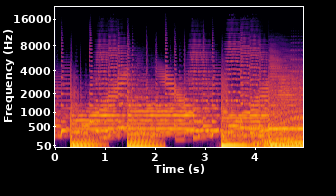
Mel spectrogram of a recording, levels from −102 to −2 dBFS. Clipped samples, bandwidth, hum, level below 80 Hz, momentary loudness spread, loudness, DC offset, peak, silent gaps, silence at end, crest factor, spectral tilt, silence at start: under 0.1%; 9.4 kHz; none; -24 dBFS; 5 LU; -23 LUFS; under 0.1%; -6 dBFS; none; 0 s; 14 dB; -7 dB/octave; 0 s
